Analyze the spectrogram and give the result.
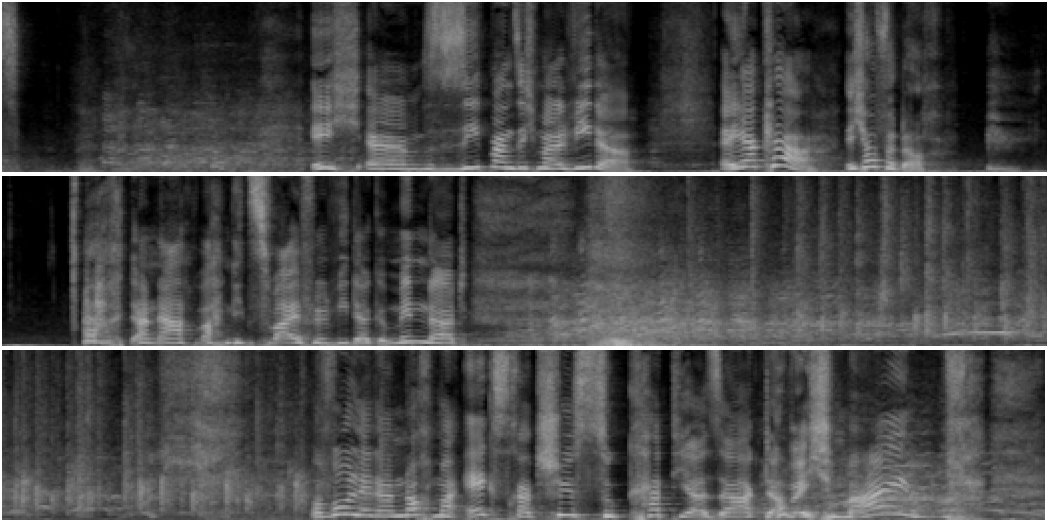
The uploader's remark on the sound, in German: Auswahl der Beiträge von der „texte von gestern“-Liveshow. Im frannz Biergarten, Berlin. Heißen Dank an den frannz Biergarten, unser tolles Publikum.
